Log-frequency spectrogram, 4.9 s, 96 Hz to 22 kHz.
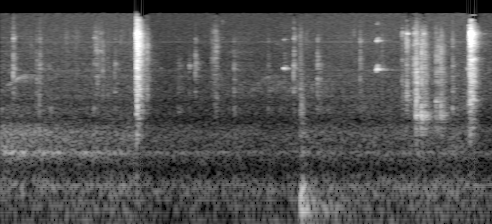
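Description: Sharp metallic clicks and clacks of a Glock 27 .40 pistol being worked by hand, about four of them, with a dull thud midway and the loudest click near the end. They fit a stoppage being cleared, which the shooter puts down to the extended magazine and his grip.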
